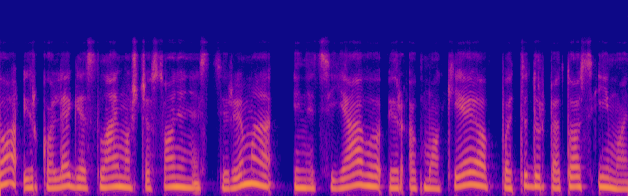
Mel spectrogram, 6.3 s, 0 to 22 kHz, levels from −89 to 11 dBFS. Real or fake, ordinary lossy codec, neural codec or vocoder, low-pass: real; Opus, 16 kbps; none; 7.2 kHz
